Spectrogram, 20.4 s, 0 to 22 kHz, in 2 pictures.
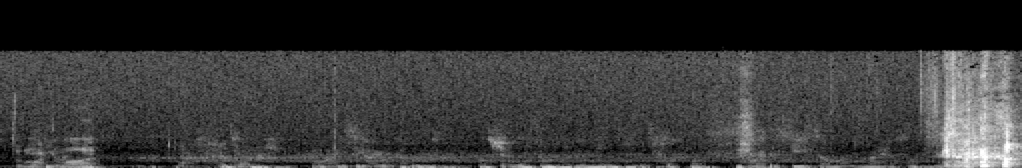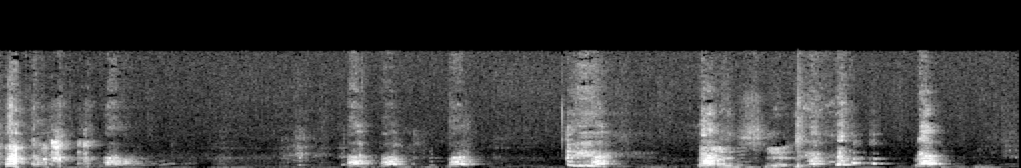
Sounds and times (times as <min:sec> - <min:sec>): Bow-wow: 0:11.2 - 0:12.0, 0:13.7 - 0:15.0, 0:16.0 - 0:16.4, 0:17.2 - 0:17.6, 0:19.4 - 0:19.8.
